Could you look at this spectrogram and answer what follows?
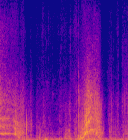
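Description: A zipper on a car cover being pulled open in two quick close strokes, the second longer and louder, with no talk.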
